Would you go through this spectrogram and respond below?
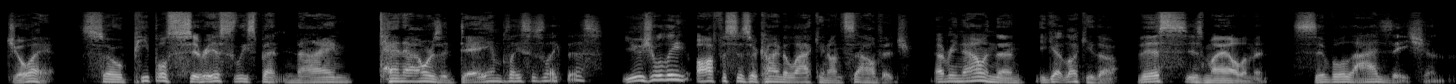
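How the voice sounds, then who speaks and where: A sardonic American secret agent, a sly fibber from a video game. His voice is slightly rough and husky, recorded very dry, and his pitch moves around a lot as he tosses off casual, deadpan quips. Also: unhurried, hardly any pauses, no echo. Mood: dry, playful. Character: wisecracking, sly adult male undercover agent, habitual fibber. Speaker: companion character in a video game.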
